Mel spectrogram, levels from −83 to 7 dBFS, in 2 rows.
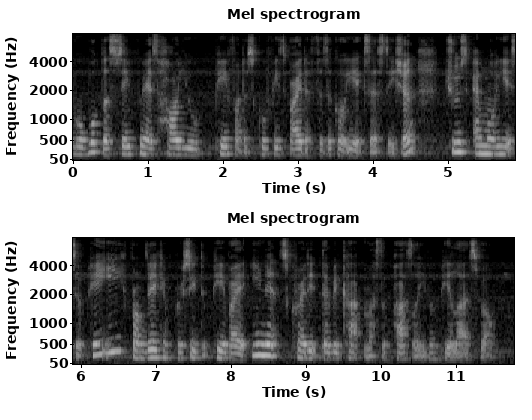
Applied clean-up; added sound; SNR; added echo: none; none; none; none.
